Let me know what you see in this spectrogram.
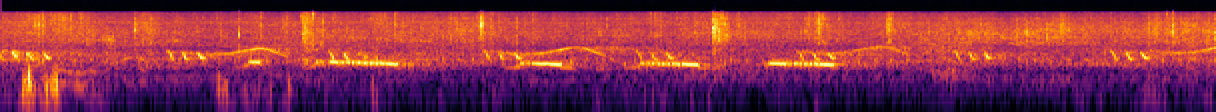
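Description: A bird calling over and over, about once a second: a quick run of clicking notes, then a rising-and-falling whistle, with short lower notes in between. A few sharp crackles sound over it.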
